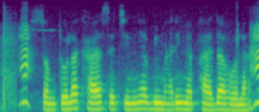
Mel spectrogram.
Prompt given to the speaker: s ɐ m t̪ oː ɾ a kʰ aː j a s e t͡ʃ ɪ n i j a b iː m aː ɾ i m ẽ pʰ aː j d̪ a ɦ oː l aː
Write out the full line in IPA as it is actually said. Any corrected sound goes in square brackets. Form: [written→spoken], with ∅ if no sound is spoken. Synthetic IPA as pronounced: s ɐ m t̪ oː [ɾ→l] a kʰ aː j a s e t͡ʃ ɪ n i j a b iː m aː ɾ i m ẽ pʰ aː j d̪ a ɦ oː l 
